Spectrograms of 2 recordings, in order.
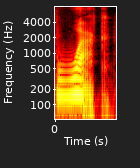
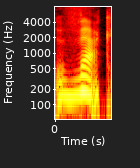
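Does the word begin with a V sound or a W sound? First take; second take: W sound; V sound. First: The word begins with a W sound. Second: The word begins with a V sound. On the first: The speaker calls it wrong. "instead of Weck" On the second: The speaker calls it right. "it should be pronounced Weck"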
